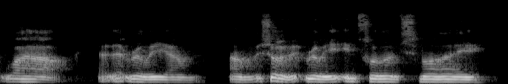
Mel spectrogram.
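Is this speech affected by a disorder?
Yes: Parkinson's disease.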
